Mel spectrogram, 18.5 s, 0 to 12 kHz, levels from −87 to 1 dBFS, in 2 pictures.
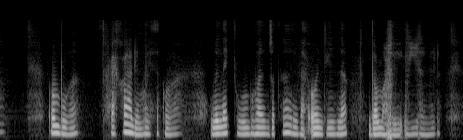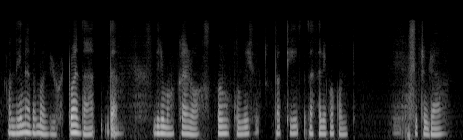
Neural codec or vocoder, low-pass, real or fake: codec, 16 kHz, about 1 kbps, DyCAST, with the encoder's durations; 7.2 kHz; fake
